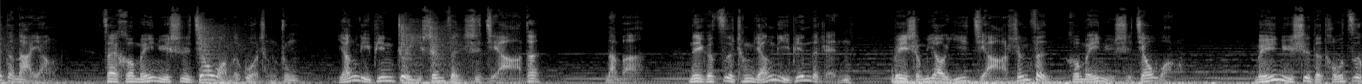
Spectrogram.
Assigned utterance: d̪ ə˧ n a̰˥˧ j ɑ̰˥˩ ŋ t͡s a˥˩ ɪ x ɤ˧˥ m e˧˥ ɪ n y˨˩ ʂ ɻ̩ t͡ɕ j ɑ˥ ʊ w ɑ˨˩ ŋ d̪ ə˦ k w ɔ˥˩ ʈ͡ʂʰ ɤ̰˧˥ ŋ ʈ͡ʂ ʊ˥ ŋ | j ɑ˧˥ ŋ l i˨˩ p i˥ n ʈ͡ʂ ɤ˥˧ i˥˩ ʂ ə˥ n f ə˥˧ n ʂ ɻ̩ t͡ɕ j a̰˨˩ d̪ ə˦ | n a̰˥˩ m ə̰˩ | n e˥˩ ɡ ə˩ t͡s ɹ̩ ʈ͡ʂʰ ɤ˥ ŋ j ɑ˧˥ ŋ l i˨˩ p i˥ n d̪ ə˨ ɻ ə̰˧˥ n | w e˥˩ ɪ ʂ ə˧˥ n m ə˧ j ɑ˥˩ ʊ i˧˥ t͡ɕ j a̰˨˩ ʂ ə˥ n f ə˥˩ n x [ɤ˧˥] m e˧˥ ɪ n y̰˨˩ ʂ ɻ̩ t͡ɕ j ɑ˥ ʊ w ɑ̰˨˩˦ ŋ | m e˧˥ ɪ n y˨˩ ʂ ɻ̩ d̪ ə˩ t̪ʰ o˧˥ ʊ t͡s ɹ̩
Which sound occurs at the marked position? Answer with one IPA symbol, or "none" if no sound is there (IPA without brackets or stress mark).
ɤ˧˥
